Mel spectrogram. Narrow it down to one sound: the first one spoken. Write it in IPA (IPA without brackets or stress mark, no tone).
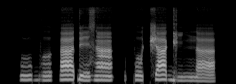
uː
